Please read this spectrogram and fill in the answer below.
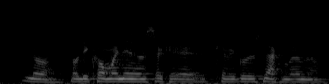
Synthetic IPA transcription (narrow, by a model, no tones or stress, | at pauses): nɒnɒd̥ikʰɒ̽m̰ɐine̝ðˠəsɒ̽kʰækʰæʋiɡ̥o̝uð̩̰ˠɒsnɑ̈ɡ̥əmed̥emjo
